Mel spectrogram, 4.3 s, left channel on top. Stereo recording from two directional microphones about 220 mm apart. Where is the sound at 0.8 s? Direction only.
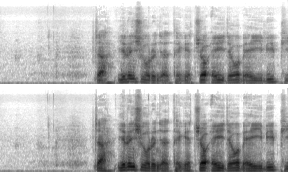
35° right (ahead or behind).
